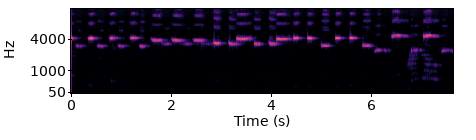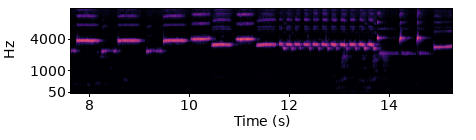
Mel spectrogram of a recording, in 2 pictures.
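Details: Canary singing a long varied song: clear whistled notes repeated about once per second, shifting in pitch, with a fast trill near the end, in a quiet indoor setting.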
